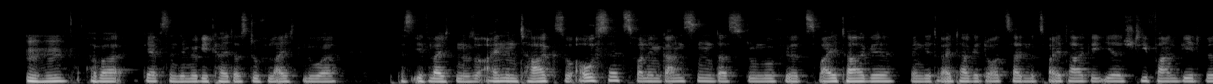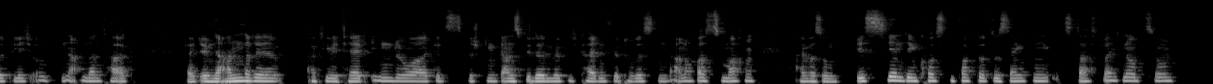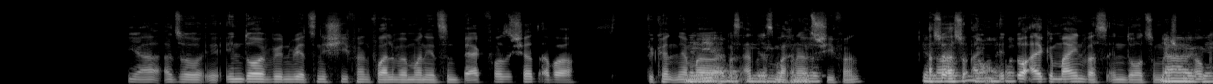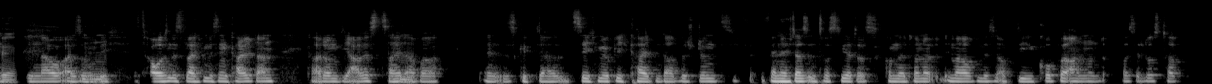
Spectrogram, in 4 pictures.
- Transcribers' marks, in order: stressed: "bisschen"; unintelligible speech
- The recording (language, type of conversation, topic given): German, advice, Wie plane ich eine günstige Urlaubsreise, ohne mein Budget zu sprengen?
